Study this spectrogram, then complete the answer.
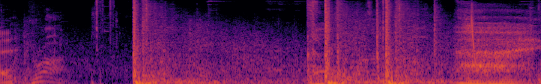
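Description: Video game gunfire in bursts: a sharp shot, then rapid volleys of loud cracks with echoing tails, spread unevenly over a few seconds.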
